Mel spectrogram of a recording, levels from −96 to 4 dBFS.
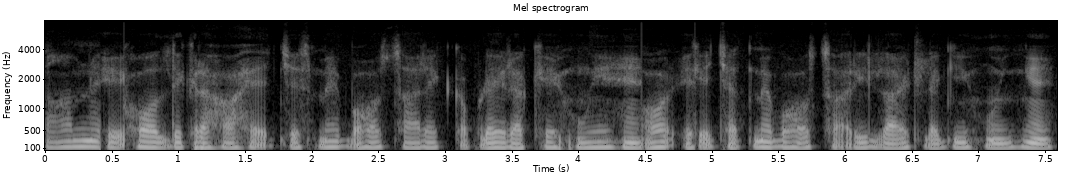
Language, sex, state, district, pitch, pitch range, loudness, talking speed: Hindi, male, Jharkhand, Sahebganj, 120 Hz, 110-125 Hz, -34 LUFS, 180 wpm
